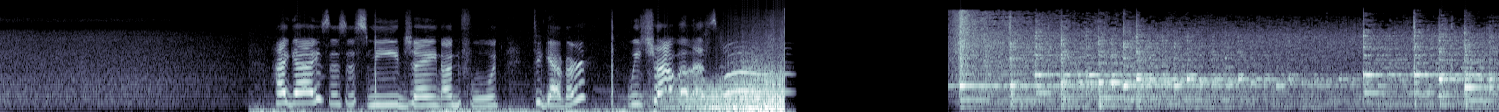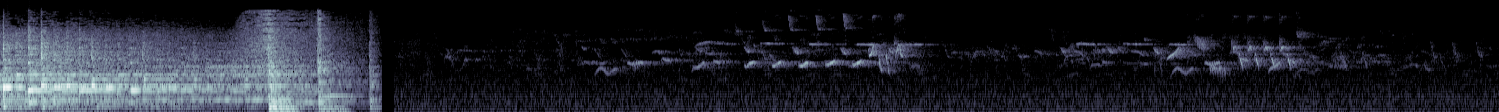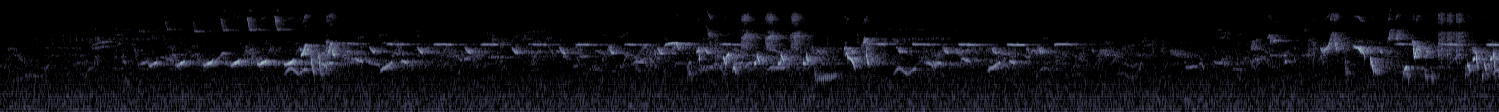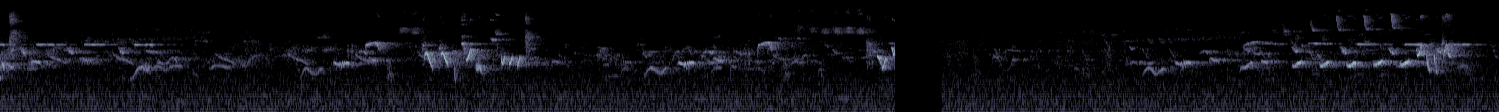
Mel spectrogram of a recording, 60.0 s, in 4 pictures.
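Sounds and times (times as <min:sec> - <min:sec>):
faint outdoor hiss: 0:00.0 - 0:06.8, 0:19.0 - 0:53.8, 0:54.4 - 0:59.9
songbirds chirping and singing: 0:19.0 - 0:59.9.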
